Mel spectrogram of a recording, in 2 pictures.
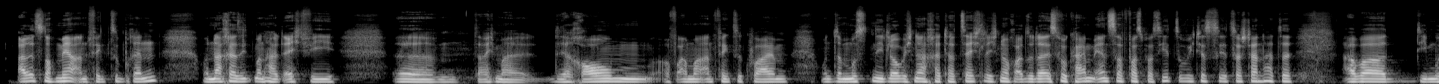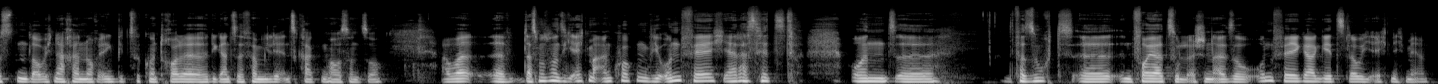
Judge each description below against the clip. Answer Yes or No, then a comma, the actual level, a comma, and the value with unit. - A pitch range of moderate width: No, narrow, 2.3 semitones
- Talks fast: Yes, fast, 200 wpm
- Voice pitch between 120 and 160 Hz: Yes, low, 130 Hz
